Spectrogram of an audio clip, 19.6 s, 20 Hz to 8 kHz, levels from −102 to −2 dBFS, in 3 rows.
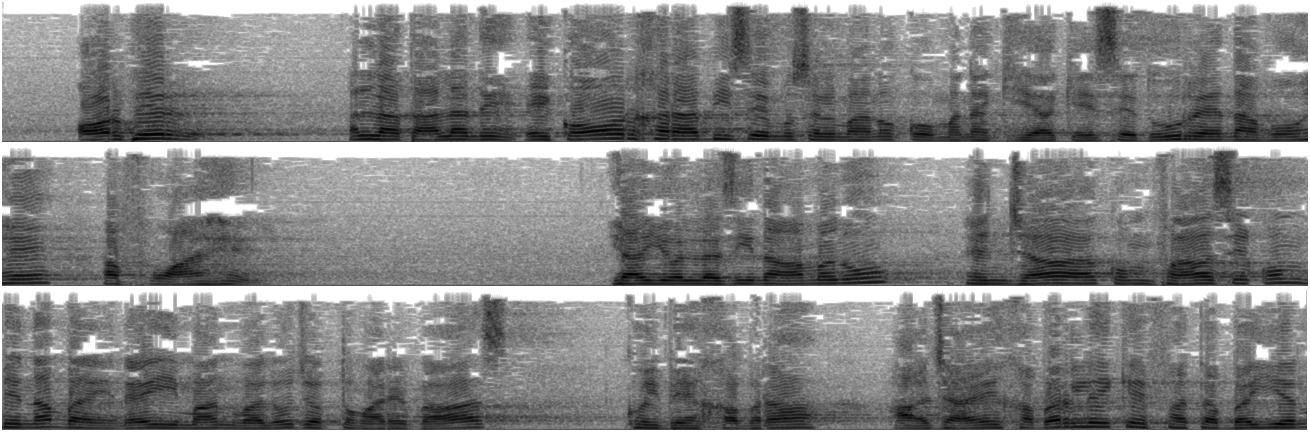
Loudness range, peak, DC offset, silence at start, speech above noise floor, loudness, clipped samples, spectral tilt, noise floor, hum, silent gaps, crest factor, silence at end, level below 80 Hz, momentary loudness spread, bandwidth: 4 LU; 0 dBFS; 0.4%; 0.35 s; 27 dB; -10 LUFS; 0.9%; -4.5 dB/octave; -36 dBFS; none; none; 10 dB; 0 s; -38 dBFS; 9 LU; 8 kHz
